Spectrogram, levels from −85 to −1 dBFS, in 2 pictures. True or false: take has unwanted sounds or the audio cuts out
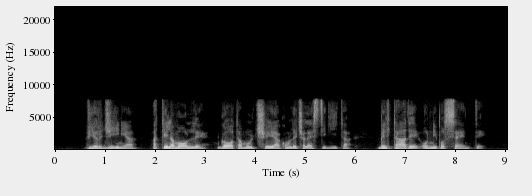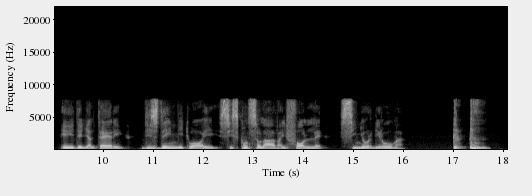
true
